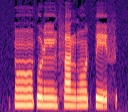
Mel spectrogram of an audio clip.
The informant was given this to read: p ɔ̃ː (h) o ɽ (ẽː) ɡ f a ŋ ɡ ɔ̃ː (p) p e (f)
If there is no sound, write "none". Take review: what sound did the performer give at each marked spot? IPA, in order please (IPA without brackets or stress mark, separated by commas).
p, ẽː, ʈ, f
